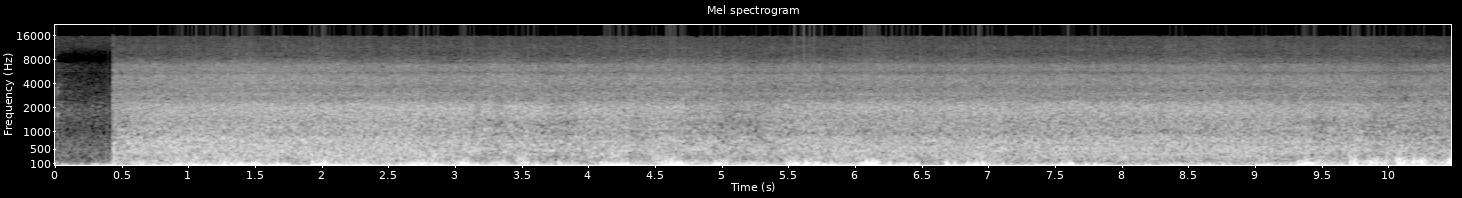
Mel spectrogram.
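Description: Wind buffeting the microphone in irregular gusts over a steady rushing hiss, starting abruptly about half a second in.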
